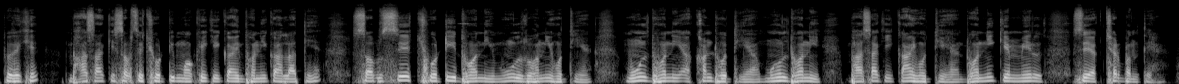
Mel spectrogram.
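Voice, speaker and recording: A man's voice: medium pitch, fairly even intonation, normal speed, dark tone, no echo. A man teaching an exam-prep lesson, working through practice questions and repeating "thik hai" as he goes. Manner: repetitive, says "thik hai" often.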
